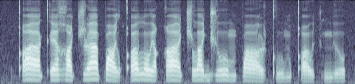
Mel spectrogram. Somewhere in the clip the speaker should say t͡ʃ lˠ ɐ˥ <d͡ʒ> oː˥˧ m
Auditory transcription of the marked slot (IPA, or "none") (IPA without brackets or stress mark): d͡ʒ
